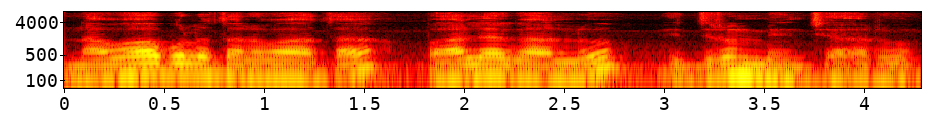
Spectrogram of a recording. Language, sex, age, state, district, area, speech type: Telugu, male, 30-45, Andhra Pradesh, Annamaya, rural, spontaneous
